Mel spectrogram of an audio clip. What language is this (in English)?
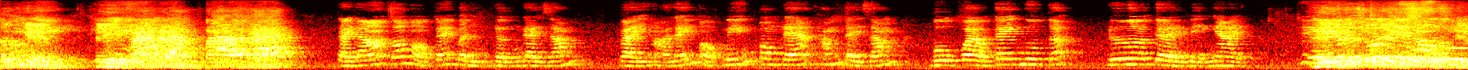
Vietnamese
